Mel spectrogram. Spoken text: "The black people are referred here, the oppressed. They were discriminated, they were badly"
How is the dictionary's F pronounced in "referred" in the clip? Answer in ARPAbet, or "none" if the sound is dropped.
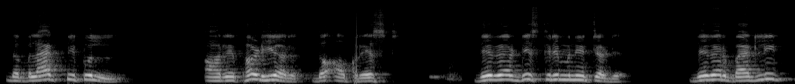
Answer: P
